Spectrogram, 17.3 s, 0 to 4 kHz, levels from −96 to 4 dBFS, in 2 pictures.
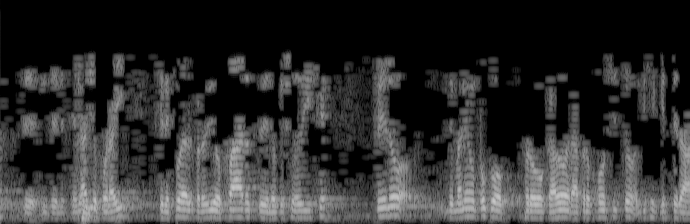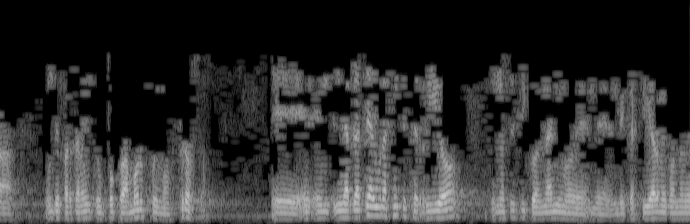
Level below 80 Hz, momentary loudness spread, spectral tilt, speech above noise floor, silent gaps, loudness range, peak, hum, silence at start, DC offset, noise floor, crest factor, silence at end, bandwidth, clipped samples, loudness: -66 dBFS; 11 LU; -11 dB/octave; 27 dB; none; 3 LU; -10 dBFS; none; 0 s; under 0.1%; -56 dBFS; 18 dB; 0 s; 3.2 kHz; under 0.1%; -29 LUFS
